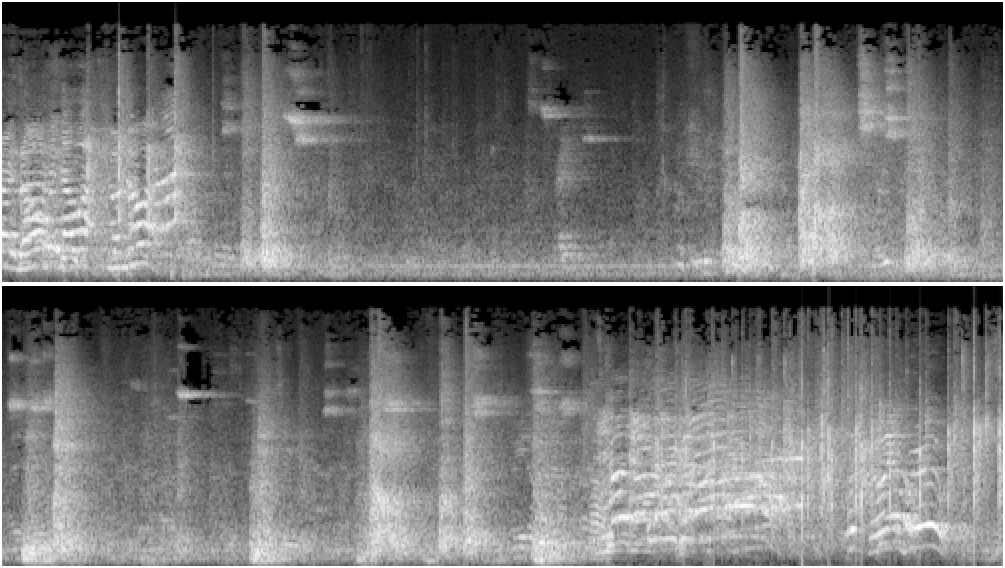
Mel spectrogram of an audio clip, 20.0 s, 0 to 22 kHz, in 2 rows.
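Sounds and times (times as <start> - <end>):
shoes squeaking on wooden floor: 2.2 - 3.9, 8.4 - 16.0
ball thudding against walls: 2.4 - 2.9, 7.2 - 11.1, 12.4 - 15.8
squash ball cracking off rackets: 7.2 - 11.0, 13.6 - 15.6.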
